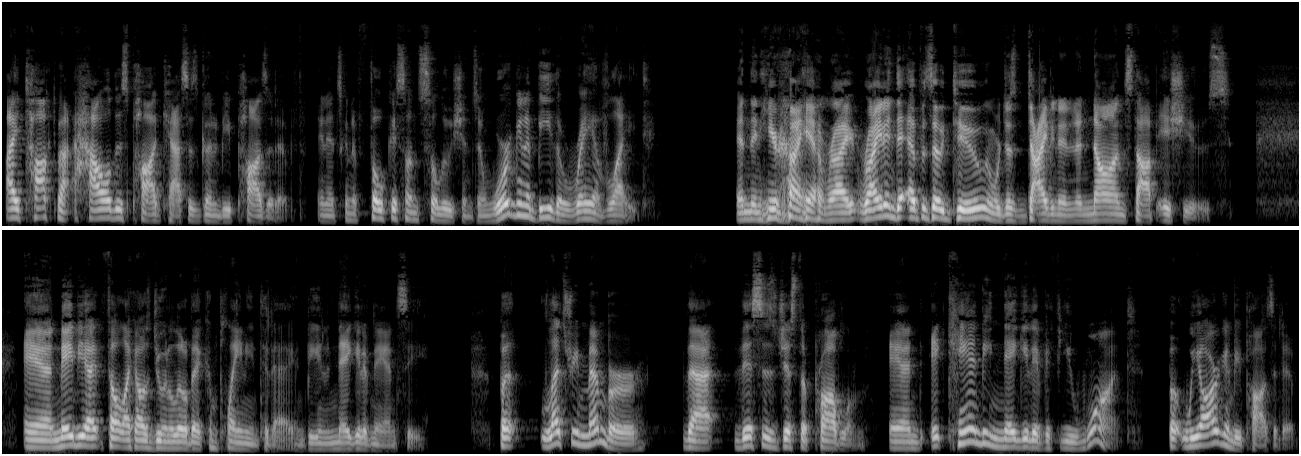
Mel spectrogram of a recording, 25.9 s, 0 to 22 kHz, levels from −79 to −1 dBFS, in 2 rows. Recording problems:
none

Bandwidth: 14.5 kHz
